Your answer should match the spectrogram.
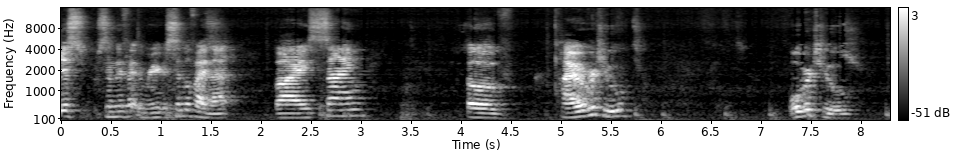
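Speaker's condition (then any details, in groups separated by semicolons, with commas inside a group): No condition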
